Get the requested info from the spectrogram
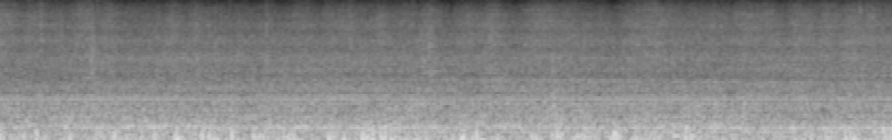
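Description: Cabin sound of an electric passenger train running at speed: a steady rumble of wheels on the track, with a thin constant tone through it.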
